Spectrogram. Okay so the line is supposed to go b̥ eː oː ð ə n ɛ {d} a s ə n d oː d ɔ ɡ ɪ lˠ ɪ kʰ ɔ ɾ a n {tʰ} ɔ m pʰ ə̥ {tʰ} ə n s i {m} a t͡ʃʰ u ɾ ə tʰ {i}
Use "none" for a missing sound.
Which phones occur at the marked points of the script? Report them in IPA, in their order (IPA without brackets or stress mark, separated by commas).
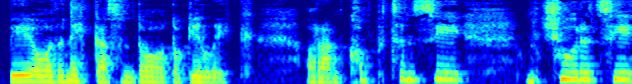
ɡ, kʰ, tʰ, m, i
